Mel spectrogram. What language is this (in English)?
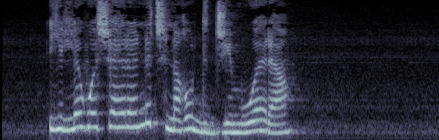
Kabyle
